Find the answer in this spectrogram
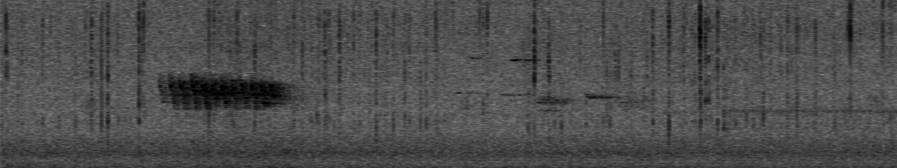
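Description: Quiet outdoor ambience with a steady low background hum. A small bird gives one high, buzzy call lasting just over a second about two seconds in, then a couple of short high chirps around five to six seconds, with faint scattered clicks throughout.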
